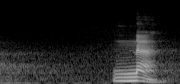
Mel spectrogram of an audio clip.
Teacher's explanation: menyentuhkan ujung lidah kita di antara posisi ro dengan la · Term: huruf na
